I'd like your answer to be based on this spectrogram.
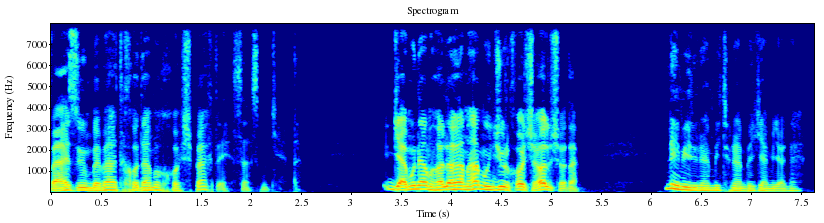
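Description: An actor playing a reflective male former preacher in a radio drama, speaking quietly and thoughtfully. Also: medium pitch, animated, dry recording, clean studio sound, close to an everyday voice. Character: soft-spoken male wandering former preacher.

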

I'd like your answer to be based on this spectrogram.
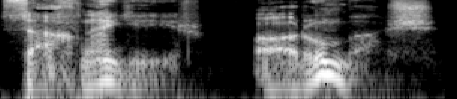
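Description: A man's voice: deep voice, lively intonation, fairly bright tone, no echo, studio quality. A man voicing a strict middle-aged fruit inspector who gives curt instructions. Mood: stern.

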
